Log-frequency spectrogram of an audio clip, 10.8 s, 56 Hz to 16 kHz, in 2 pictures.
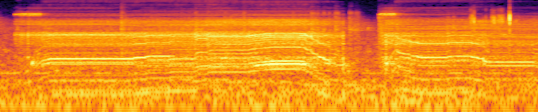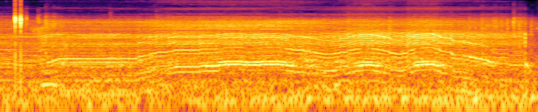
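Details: Avionics 1250 kV brushless motor on a DYS BLHeli 40 A ESC: stacked whining tones rising and falling with throttle under a rough grating edge; absent with a HobbyKing 30 A ESC on the same motor, suspected desynchronization.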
